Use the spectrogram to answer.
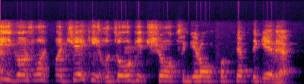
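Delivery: put-on Australian accent. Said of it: "I was like".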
